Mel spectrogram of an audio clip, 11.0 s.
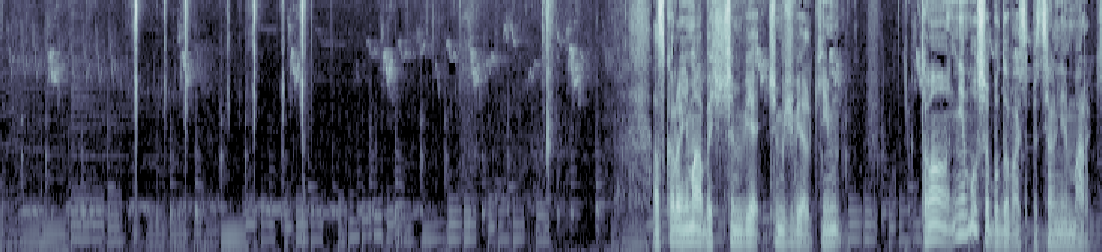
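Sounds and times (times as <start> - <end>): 
steady low droning musical background: 0.0 - 11.0
lighter flicked to relight a cigarette: 1.3 - 3.4
speech: 6.5 - 8.5, 9.2 - 11.0.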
